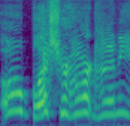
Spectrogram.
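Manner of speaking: very high, syrupy sweet Southern belle voice. Describing Southern Belle type girls: imitating a sweet Southern belle. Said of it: "it's supposed to sound nice".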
